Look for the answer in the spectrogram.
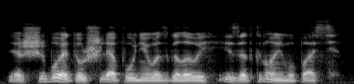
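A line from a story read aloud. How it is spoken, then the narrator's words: Even, steady voice. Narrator (Russian): ровным голосом поведал публике Дэви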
